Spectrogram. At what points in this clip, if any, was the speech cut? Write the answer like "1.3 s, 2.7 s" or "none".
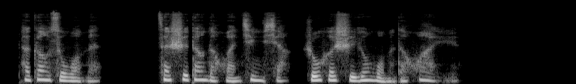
1.5 s, 3.0 s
